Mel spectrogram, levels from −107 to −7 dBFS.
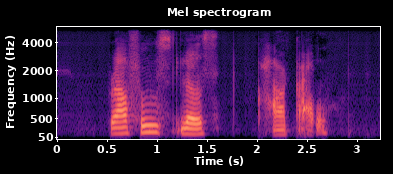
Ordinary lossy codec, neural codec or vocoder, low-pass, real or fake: none; codec, 16 kHz, 1 kbps, FreqCodec, larger model; 5.4 kHz; fake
